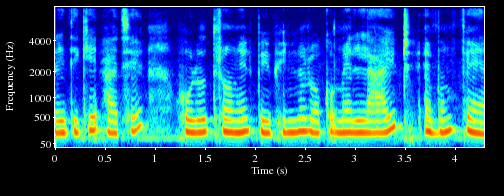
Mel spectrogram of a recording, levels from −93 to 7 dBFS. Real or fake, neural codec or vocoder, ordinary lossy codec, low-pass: fake; codec, 16 kHz, 8 kbps, FreqCodec, smaller model; none; none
